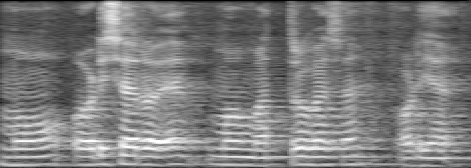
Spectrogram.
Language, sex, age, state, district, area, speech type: Odia, male, 18-30, Odisha, Rayagada, urban, spontaneous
